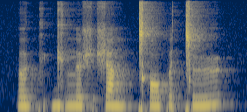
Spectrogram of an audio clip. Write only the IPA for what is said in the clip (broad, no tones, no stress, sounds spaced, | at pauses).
ə kʲ ə̰ ɡʲ ə̰ n œ ʃ ə̰ ʃ a n e ǀʰ ɔ p ɛ ǀ ʉ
